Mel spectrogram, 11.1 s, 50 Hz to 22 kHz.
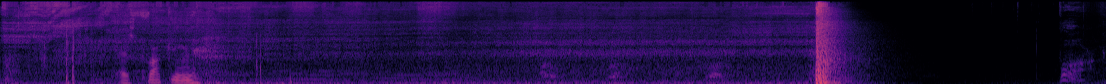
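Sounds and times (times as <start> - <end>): fuse hissing: 0.0 - 8.6
firecracker bang: 1.8 - 8.9.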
